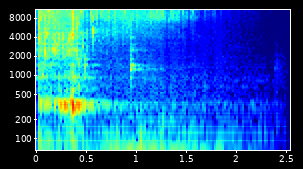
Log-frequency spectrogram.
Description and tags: Pouring water (short version)
Pouring water in a metal cooking pot.
Recorded with Tascam DR-40X.
liquid, pouring, kitchen, water, cooking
